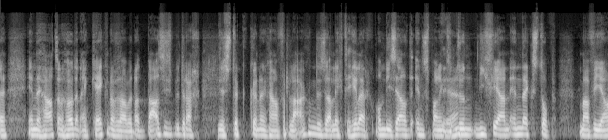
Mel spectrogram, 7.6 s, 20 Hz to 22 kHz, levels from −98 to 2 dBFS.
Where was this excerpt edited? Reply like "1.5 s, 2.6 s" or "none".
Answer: 1.7 s, 2.7 s, 4.7 s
